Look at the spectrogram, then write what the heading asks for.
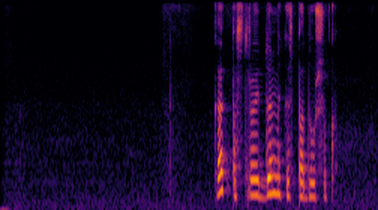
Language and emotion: Russian, neutral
